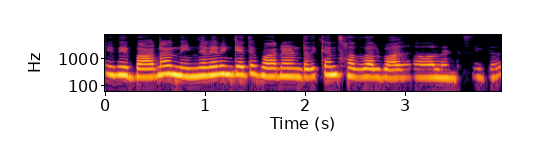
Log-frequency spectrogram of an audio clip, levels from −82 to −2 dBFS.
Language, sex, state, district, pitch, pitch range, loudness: Telugu, female, Telangana, Nalgonda, 225 Hz, 210-260 Hz, -16 LUFS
